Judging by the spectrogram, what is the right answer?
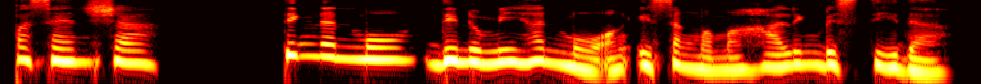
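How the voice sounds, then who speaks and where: A woman narrator playing a spiteful society lady in an audio love drama. She scolds with open contempt, lifting her pitch above a dry, close recording. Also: normal speed, warm tone, dry recording, lightly acted. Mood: scolding. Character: haughty, spiteful rich young society woman.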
